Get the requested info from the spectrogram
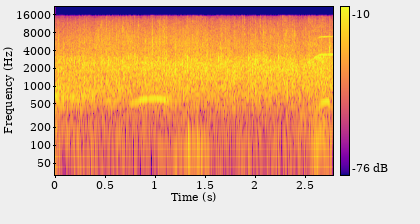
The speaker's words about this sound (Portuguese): se for para aplaudir, aplaude forte.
